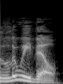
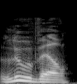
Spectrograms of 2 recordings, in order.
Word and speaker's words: Louisville: Kentucky 22nd through 25th or Louisville pronounced properly but Louisville pronounced if you're a local this episode of WTF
